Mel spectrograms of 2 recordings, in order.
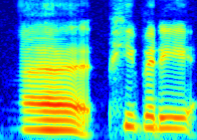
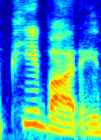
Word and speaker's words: Peabody: So they don't say Peabody, they say Peabody.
